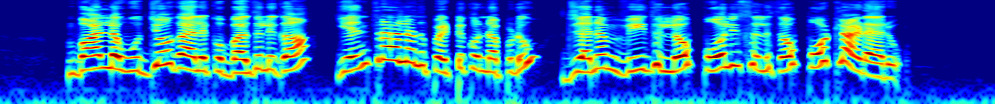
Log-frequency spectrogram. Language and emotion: Telugu, angry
